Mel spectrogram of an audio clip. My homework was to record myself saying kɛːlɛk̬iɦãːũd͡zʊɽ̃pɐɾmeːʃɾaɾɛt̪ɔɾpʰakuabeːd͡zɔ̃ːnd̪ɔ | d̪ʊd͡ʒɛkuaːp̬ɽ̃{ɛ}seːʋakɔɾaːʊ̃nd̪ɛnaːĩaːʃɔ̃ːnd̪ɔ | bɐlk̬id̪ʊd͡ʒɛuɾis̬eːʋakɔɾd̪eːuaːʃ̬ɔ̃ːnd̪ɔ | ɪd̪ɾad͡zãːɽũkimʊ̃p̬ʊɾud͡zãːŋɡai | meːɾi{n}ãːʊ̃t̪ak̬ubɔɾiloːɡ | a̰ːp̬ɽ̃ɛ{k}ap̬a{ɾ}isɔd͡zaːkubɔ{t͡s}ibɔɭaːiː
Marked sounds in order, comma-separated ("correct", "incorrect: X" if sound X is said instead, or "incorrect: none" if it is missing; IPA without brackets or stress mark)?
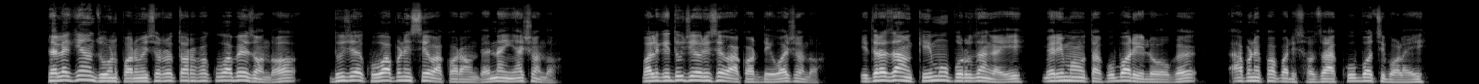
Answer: incorrect: i, incorrect: m, incorrect: p, correct, correct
